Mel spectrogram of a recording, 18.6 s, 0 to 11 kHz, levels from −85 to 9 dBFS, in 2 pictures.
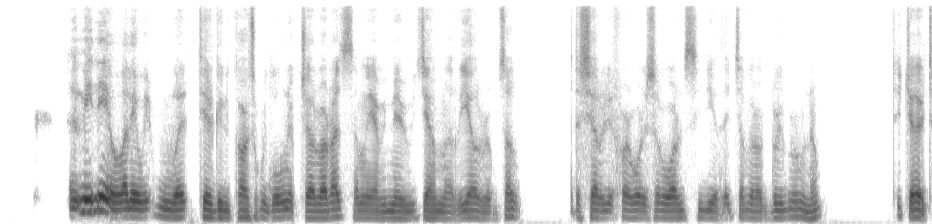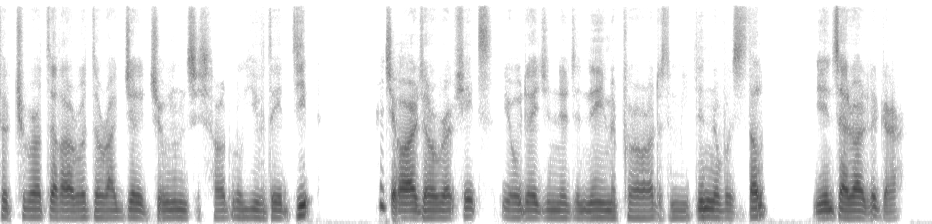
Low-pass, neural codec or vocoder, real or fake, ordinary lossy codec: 9.9 kHz; codec, 16 kHz in and 24 kHz out, 0.4 kbps, LongCat-Audio-Codec, four codebook decoder; fake; MP3, 96 kbps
